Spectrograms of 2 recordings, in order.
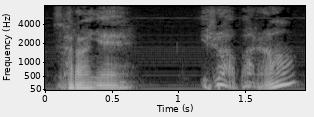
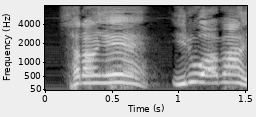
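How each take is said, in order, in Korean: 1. 다정한 말투로 말했어요. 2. 거친 말투로 말했어요. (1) "똑같은 말이에요 이뻐서 그러는데" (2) "이러면 올까요 절대 안 와요"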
